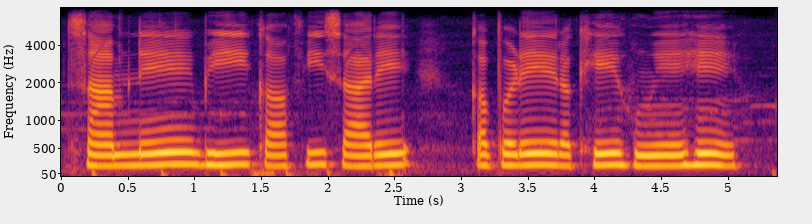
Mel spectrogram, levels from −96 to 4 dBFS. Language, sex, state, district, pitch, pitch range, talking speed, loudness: Hindi, female, Madhya Pradesh, Bhopal, 200 Hz, 190-210 Hz, 90 wpm, -11 LUFS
